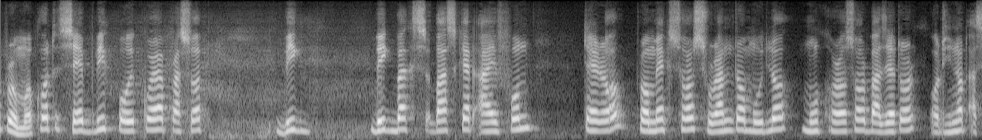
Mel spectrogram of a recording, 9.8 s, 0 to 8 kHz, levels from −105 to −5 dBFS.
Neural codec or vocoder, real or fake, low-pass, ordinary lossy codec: codec, 16 kHz, 0.8 kbps, ZipCodec; fake; none; none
